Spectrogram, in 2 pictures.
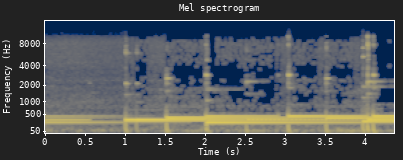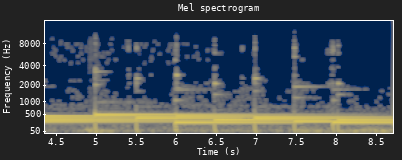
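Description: Kalimba (thumb piano) played by thumb-plucking its metal tines. A chord rings out and fades over the first second, then melody notes and chords follow roughly every half second, each note ringing on under the next.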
